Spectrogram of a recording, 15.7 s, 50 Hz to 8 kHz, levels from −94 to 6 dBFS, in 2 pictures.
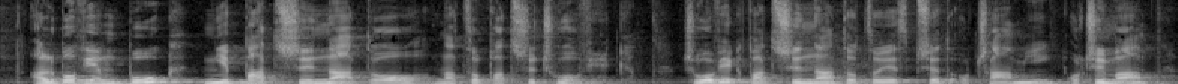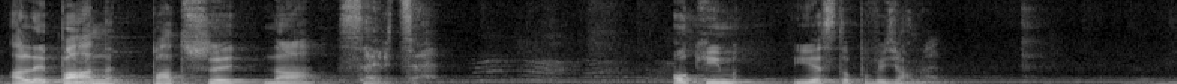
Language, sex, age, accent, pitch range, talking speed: Polish, male, 50-69, native, 110-145 Hz, 105 wpm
